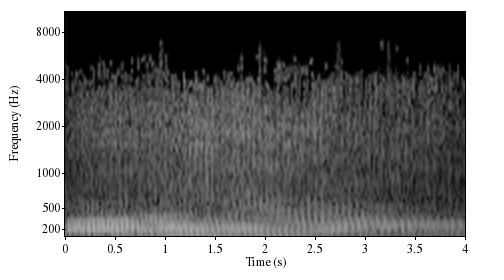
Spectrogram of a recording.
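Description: A steady engine drone laid in as a sound effect: a low hum with a hiss above it, swelling in just before and holding level, easing slightly near the end.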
